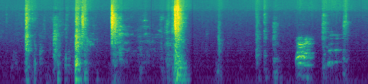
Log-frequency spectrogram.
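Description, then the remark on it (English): A door is handled with a few muffled clunks and bumps while a dog is let out, a short whine or vocal sound in between, all fairly quiet. “Okay, sorry, let the dog out.”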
